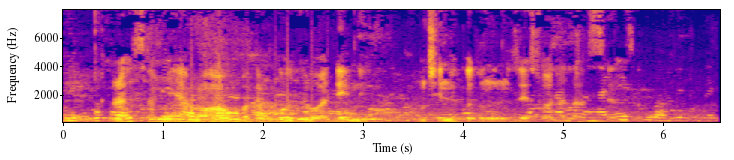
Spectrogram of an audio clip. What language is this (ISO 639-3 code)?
swa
